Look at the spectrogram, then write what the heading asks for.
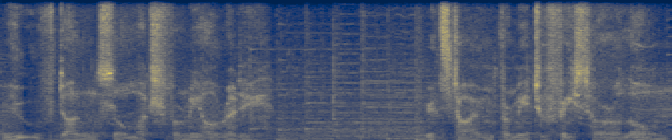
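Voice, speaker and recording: An actor playing the proud, weary spirit of a cursed sword in a video game, grave and measured. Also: male voice, a bass voice, animated, creaky, full character voice. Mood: weary, solemn. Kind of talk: dramatic game voice acting. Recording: loud music behind the voice.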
